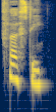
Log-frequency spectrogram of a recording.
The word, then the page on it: thirsty: British English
